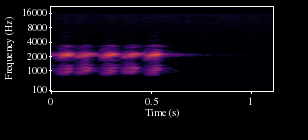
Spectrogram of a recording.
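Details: A single tree frog from a forest pond in North-East Italy on an April night gives a short burst of four or five quick, bright rasping pulses that fade out within a second.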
